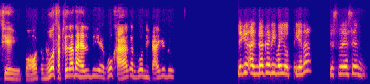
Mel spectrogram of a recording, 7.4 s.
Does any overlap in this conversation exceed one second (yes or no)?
no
